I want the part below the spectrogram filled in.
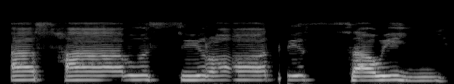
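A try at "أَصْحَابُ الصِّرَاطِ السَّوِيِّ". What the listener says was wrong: Jadi suaranya tuh putus-putus. Ashabus siratis sawi.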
